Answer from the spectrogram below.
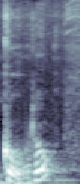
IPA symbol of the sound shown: ɾ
